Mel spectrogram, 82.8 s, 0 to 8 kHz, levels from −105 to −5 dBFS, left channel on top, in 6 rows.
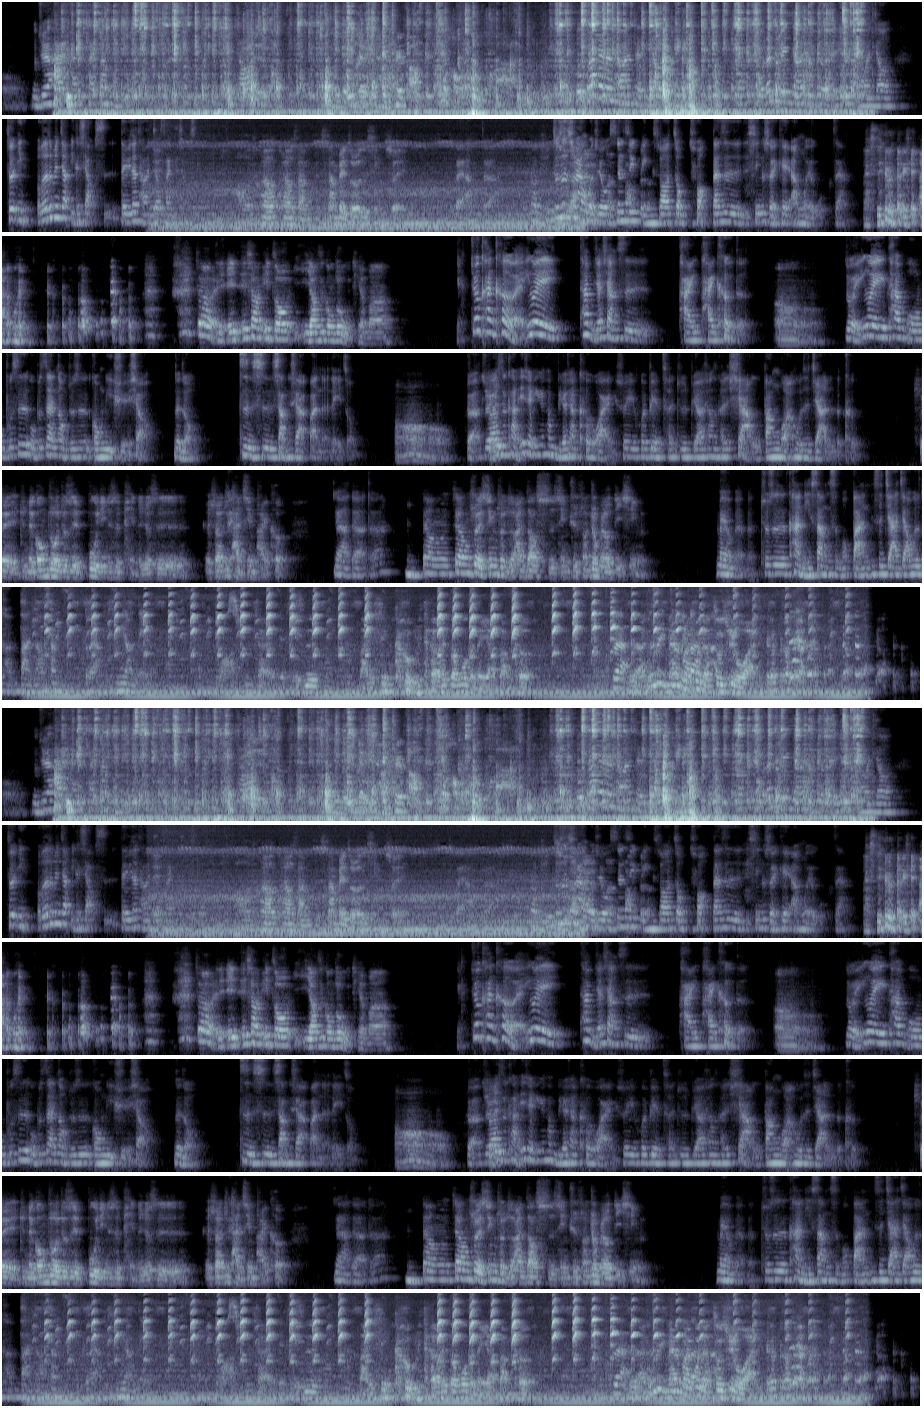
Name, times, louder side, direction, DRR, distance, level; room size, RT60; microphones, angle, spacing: voice 1, 0.4-2.7 3.5-4.2 4.8-5.7 7.0-7.1 8.6-10.4 11.0-13.4 13.9-16.7 20.6-21.3 22.1-26.5 29.2-29.4 30.2-30.3 34.4-36.0 36.3-37.3 37.8-38.8 40.3-43.6 44.0-44.3 45.0-46.7 48.4-54.2 58.6-58.7 60.2-61.0 61.2-61.5 65.9-71.3 78.2-79.8 80.8-81.2 81.8-81.9, left 4 dB, 75° left, 0.5 m, -47 dB
sound 1, 0.8-13.1, left 1 dB, 45° left, 1.0 m, -35 dB
voice 2, 3.2-4.0 4.7-7.7 11.3-11.4 16.0-16.2 17.1-19.8 21.7-23.5 26.7-27.9 28.7-28.9 29.8-29.9 30.2-33.4 39.2-39.6 47.3-48.1 48.7-48.9 55.2-57.9 58.3-59.4 61.5-64.8 72.2-77.0 78.4-81.2 81.6-81.7 82.1-82.2, left 1 dB, 25° right, 0.8 m, -44 dB
sound 2, 15.9-22.6, right 1 dB, 80° right, 0.7 m, -47 dB
sound 3, 69.3-82.0, equal, ahead, 0.4 m, -37 dB
2.5 x 2.1 x 2.3 m
head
